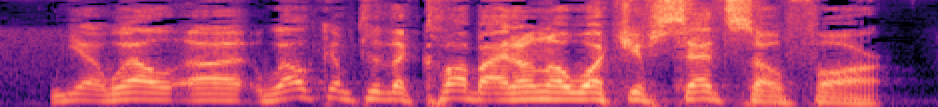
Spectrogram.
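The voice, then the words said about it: Bronx accent. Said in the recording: “your Bronx accent”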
